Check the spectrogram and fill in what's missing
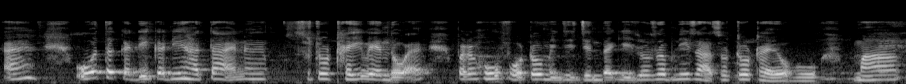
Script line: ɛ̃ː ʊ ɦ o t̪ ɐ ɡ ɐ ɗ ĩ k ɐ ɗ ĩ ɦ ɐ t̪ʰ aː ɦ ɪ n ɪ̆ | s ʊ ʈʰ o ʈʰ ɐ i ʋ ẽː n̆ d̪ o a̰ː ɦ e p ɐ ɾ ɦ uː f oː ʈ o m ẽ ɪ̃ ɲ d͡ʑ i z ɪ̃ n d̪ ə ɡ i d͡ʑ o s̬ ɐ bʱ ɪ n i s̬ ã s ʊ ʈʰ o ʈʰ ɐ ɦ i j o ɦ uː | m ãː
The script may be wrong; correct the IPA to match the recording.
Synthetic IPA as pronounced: ɛ̃ː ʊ ɦ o t̪ ɐ k ɐ ɗ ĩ k ɐ ɗ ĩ ɦ ɐ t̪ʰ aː ɦ ɪ n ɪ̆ | s ʊ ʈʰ o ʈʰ ɐ i ʋ ẽː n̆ d̪ o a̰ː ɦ e p ɐ ɾ ɦ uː f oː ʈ o m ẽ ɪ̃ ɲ d͡ʑ i z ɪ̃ n d̪ ə ɡ i d͡ʑ o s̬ ɐ bʱ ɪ n i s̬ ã s ʊ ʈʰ o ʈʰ ɐ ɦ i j o ɦ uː | m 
